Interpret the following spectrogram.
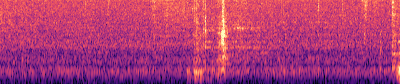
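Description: Quiet room tone with two soft clicks about two seconds in, as a small metal embellishment is picked up and handled on a craft mat.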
